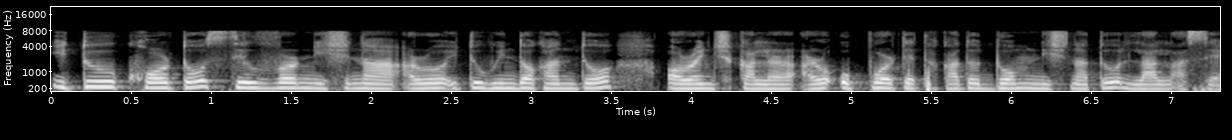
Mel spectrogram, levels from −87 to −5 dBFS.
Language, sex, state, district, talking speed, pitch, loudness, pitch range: Nagamese, female, Nagaland, Dimapur, 180 wpm, 190 Hz, -19 LUFS, 180-205 Hz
